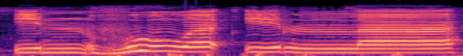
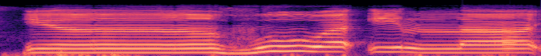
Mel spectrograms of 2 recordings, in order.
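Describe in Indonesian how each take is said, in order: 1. Bunyi n dibaca jelas. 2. Bunyi n tidak dibaca jelas. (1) "hukum bacaan izhar itu harus dibaca jelas" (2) "itu kurang kurang tepat"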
